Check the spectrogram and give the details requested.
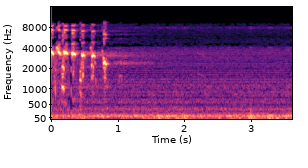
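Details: An eagle at a Hornby Island nest territory calls as both eagles leave the nest, giving a quick run of about six high, thin, chattering notes in under a second, followed by a steady low rumble.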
